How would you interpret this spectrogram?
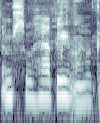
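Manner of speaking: ordinary talk, nothing marked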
